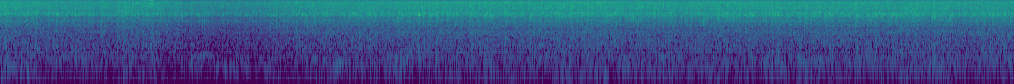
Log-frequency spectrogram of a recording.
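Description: Tomato slices sizzling steadily in hot oil in a frying pan, a continuous even hiss that dips slightly about two seconds in.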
